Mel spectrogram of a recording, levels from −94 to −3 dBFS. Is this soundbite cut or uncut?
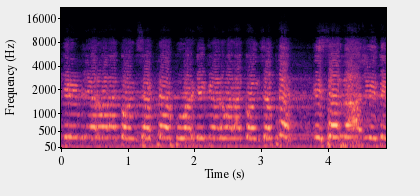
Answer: uncut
